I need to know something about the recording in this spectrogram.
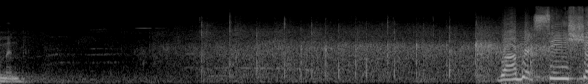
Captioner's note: applause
